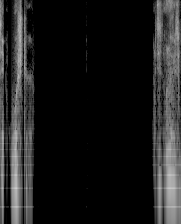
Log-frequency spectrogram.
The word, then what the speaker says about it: Worcester: when i say worcester so i don't say warchester and sound like an idiot or like some kind of foreigner when all the locals pronounce it worcester which is one of these weird things man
